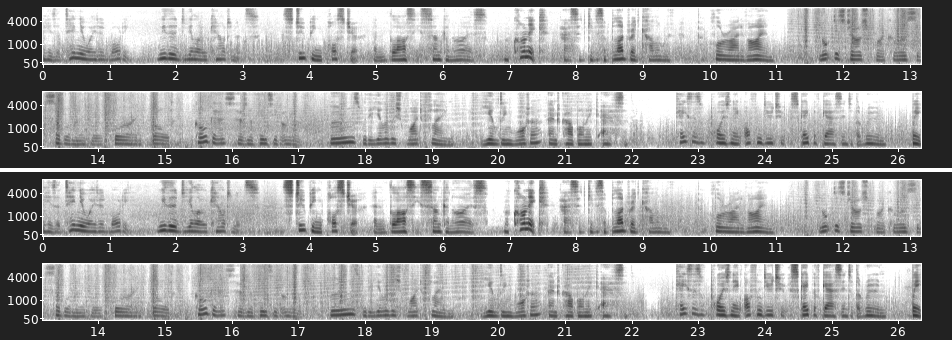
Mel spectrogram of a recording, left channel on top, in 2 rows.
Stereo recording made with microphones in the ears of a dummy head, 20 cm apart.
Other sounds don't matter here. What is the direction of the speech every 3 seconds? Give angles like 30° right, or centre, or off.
60° right, 60° right, 30° right, 10° left, 30° left, 20° left, 10° left, 20° right, 50° right.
